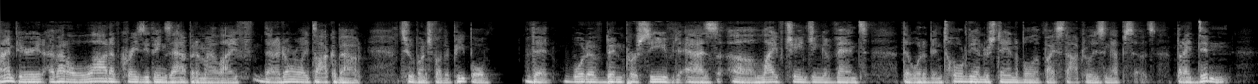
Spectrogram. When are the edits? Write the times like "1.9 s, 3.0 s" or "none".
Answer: none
